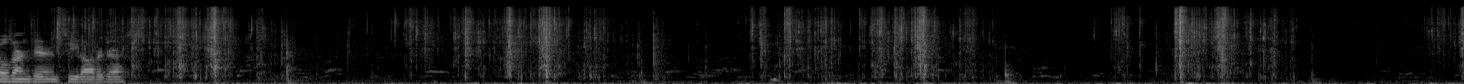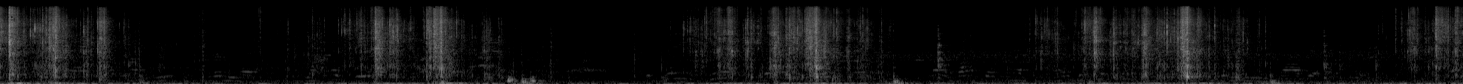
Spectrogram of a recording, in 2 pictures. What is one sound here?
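Foil wrappers crinkle and rustle as packs are torn open.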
